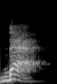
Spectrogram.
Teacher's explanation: Esse T do that, do final, você quase não escuta, ele dá uma cortada mesmo, tipo that.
